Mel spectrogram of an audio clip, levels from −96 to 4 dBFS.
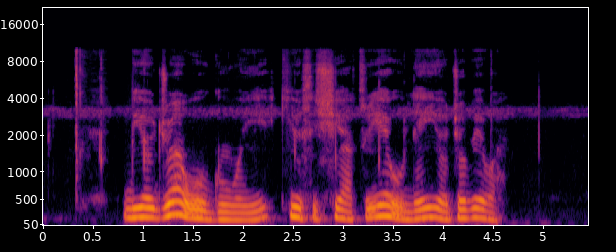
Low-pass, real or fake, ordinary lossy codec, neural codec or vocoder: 9.9 kHz; real; none; none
